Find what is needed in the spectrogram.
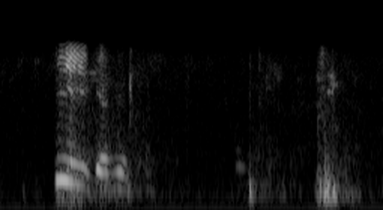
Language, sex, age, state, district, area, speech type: Dogri, female, 18-30, Jammu and Kashmir, Samba, urban, conversation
